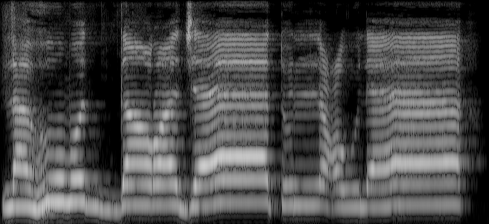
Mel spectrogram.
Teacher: लहुमुद्दरजातुल उला, ऊला नहीं करना, आइन की आवाज़ बिल्कुल छोटी है, लाम को लंबा करेंगे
